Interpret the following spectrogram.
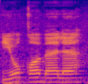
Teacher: qaf qalqalah lagi, iaitu qalqalah sughra, sedikit saja lantunannya, yuqbala. Okey, lantunan yang ringan.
